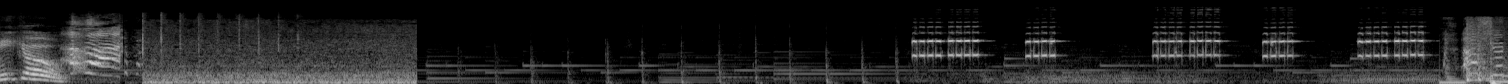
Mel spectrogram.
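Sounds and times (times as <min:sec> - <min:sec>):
soft background music: 0:04.2 - 0:15.0
trilling electronic telephone ring: 0:09.1 - 0:10.7, 0:11.5 - 0:14.4.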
